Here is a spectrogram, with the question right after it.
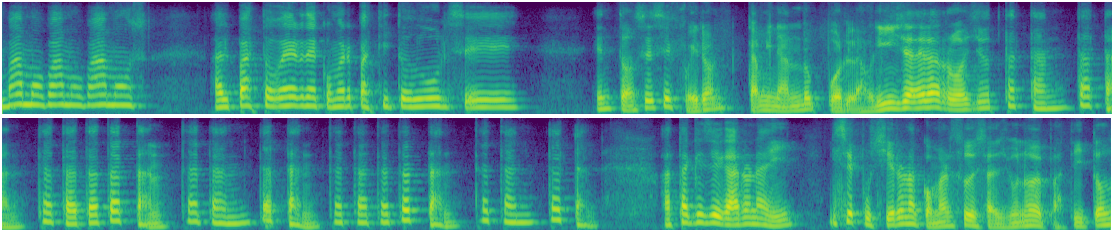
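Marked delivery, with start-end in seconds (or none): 0.0-3.9 high, eager little voices, much higher; excited babies begging to go eat, squeaky; baby otters. Acted. Baby otters urging each other to breakfast, high and eager. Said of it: "se despertaron las nutrias bebés y dijeron". 7.4-12.8 soft pattering ta tan steps, bouncing up and down; walking footsteps. Acted. Narrator mimics the otters trotting along the stream, soft rhythmic patter.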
